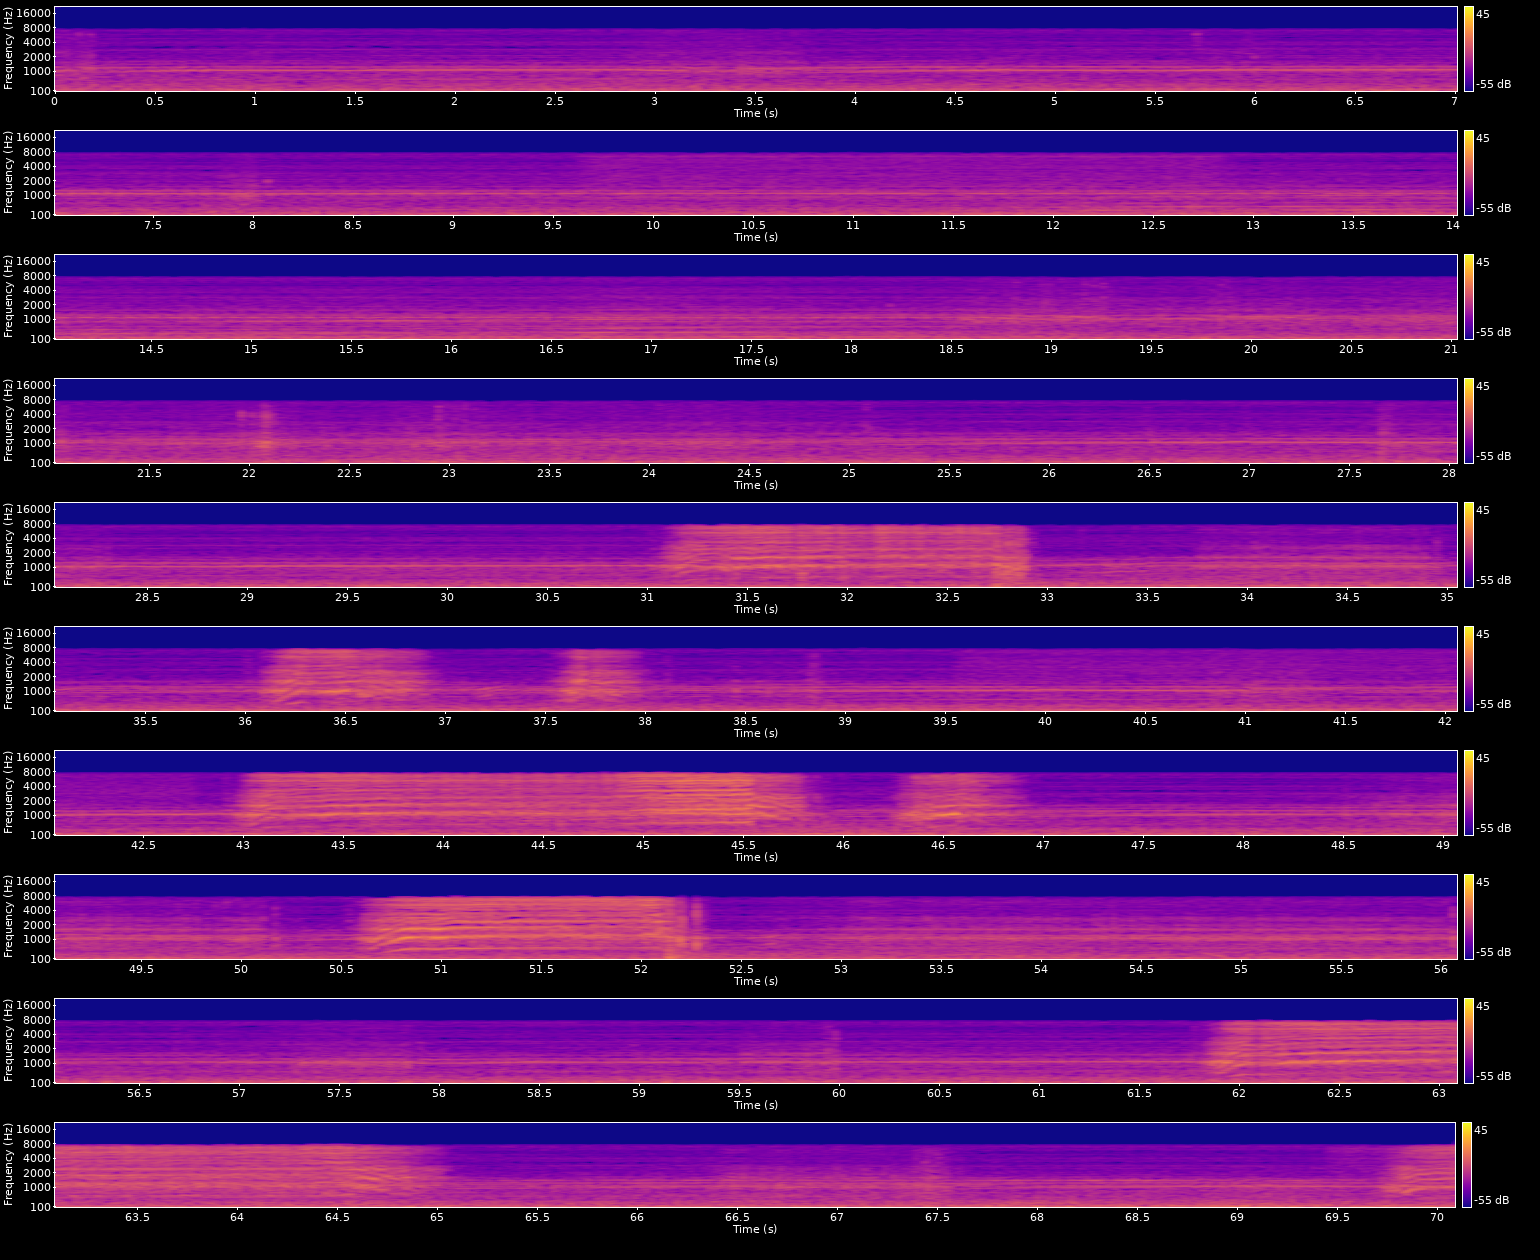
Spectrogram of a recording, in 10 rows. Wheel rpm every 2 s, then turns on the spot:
0, 10, 0, 0, 0, 0, 0, 0, 0, 20, 20, 20, 10, 10, 0, 70, 40, 10, 30, 0, 10, 70, 120, 20, 10, 100, 20, 20, 10, 10, 10, 150, 40, 10, 20.
2-4 18-26 32-34 52-58 66-68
